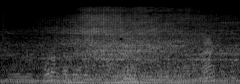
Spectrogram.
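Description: A road vehicle passing by: a hiss that swells about half a second in and eases off toward the end, over a steady low engine hum.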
